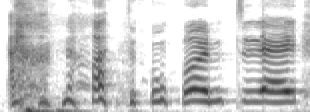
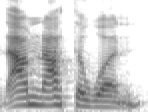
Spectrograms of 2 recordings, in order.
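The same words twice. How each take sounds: First: Higher, louder and slower, laughing through it; laughing emphatic repeat. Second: Said in the usual way. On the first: Shown as a demonstration. Streamer warning chat she is not the one, laughing and louder. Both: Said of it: "I'm asking kindly from the outset".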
